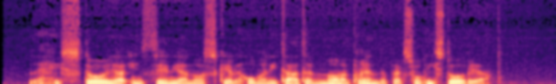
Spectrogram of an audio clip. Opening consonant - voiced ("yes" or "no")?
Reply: yes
